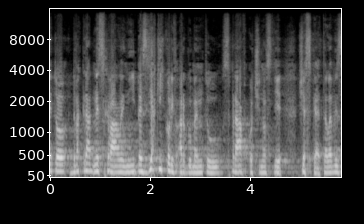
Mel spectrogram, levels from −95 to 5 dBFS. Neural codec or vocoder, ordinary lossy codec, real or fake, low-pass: vocoder, 44.1 kHz, 128 mel bands every 256 samples, BigVGAN v2; AAC, 48 kbps; fake; 14.4 kHz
